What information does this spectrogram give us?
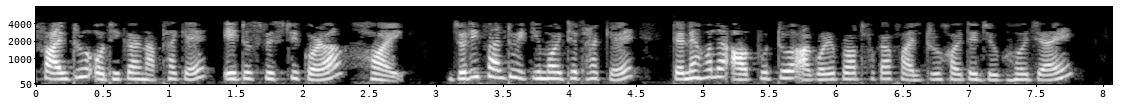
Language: Assamese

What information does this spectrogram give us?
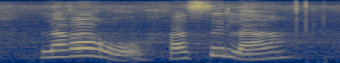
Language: Northern Sotho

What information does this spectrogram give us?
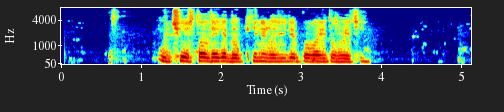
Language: Bangla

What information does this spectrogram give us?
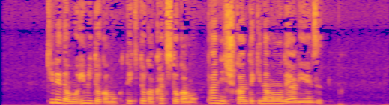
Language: Japanese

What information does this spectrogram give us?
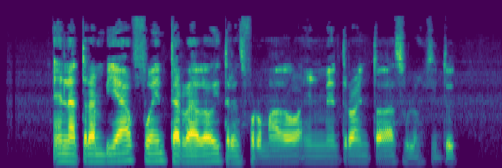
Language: Spanish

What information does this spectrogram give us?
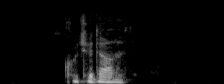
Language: Mari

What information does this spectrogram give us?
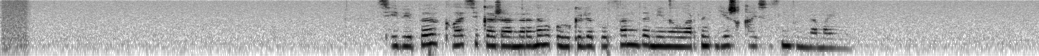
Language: Kazakh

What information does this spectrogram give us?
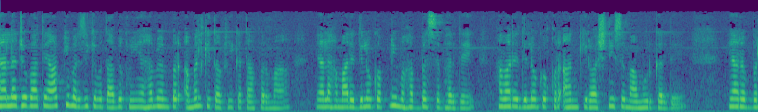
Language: Urdu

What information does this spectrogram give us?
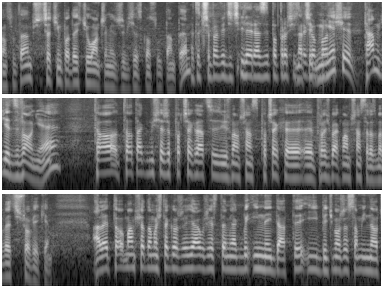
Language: Polish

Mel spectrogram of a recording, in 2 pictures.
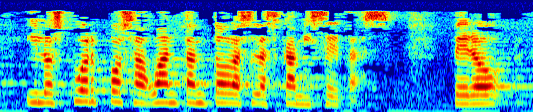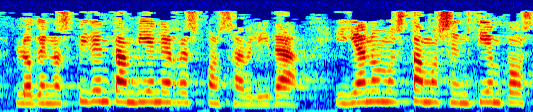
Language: Spanish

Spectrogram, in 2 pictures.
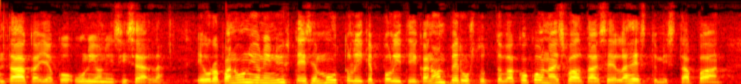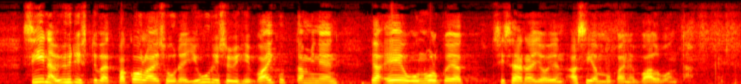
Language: Finnish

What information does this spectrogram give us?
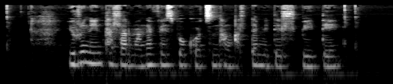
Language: Mongolian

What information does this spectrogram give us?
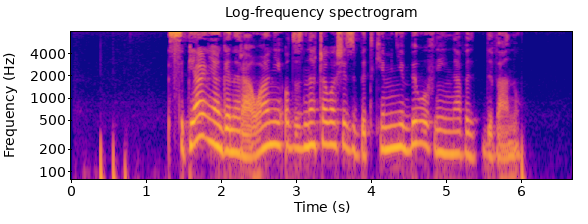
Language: Polish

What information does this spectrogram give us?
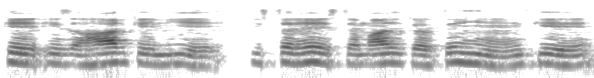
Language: Urdu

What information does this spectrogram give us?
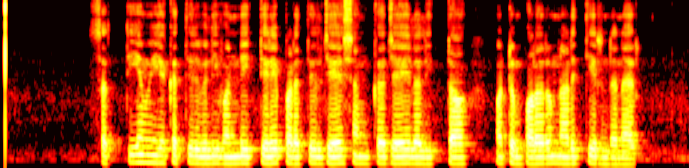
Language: Tamil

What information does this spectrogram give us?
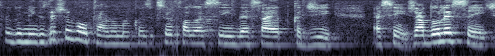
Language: Portuguese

